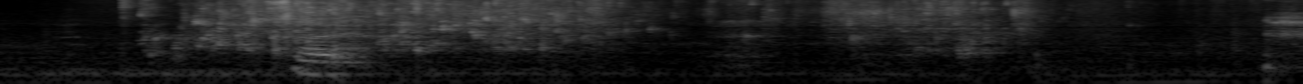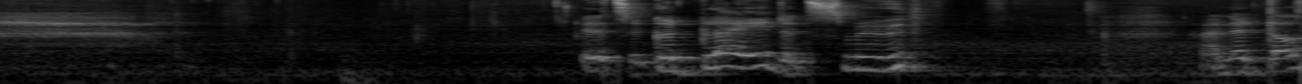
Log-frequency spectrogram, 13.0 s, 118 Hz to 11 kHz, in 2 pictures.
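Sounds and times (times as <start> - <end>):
tap water running into sink: 0.6 - 5.3.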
